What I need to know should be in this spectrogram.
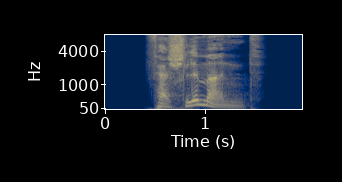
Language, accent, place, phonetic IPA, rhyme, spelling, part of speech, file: German, Germany, Berlin, [fɛɐ̯ˈʃlɪmɐnt], -ɪmɐnt, verschlimmernd, verb, De-verschlimmernd.ogg
- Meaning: present participle of verschlimmern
